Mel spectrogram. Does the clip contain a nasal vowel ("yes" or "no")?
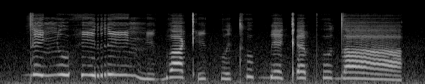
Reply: no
